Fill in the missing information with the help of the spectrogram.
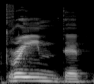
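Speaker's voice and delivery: loud "Printed" in two syllables, print-ed; ed pronounced fully. Shown as a demonstration. Teacher confirming the student's answer, loud and clearly sounded ed. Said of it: "Como ed. ¿Cómo sería?".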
